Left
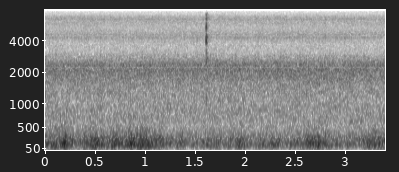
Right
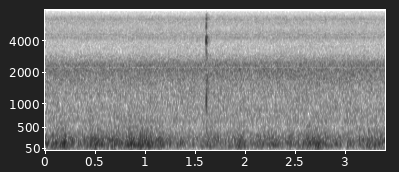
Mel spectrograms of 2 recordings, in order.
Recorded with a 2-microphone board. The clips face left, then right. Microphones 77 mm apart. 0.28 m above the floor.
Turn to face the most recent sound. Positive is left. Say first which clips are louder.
# right 4 dB
turn(degrees=-55)  # may be behind; listen again after turning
